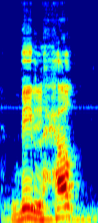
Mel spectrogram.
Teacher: قاف کو موٹا بھی پڑھنا ہے اور قلقلہ بھی کرنا ہے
